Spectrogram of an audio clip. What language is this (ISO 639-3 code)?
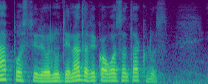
por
